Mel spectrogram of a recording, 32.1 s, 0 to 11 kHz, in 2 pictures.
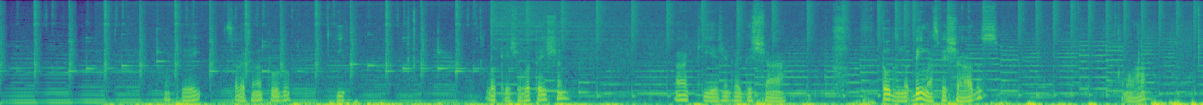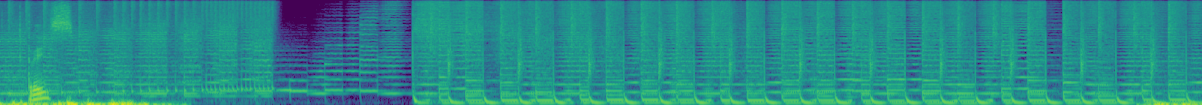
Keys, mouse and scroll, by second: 3.1-5.4 drag, 5.4 i, 8.1-11.1 drag, 11.6-12.8 middle drag, 12.8 click, 14.3 click, 18.1 r, 19.4 click, 19.5 r, 20.1 click, 20.2 r, 20.9 click, 21.0 r, 22.1 middle click, 22.4 click, 22.7 KP_3, 23.3 r, 24.1 click, 24.2 r, 25.2 click, 25.4-30.0 typing, 26.0 click, 26.6 click, 27.5 click, 28.2 click, 28.7 click, 29.4 click, 30.0 click, 30.9-32.0 middle drag.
